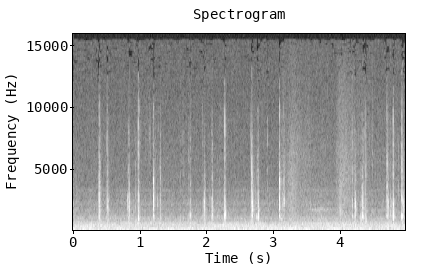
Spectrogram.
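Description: Faint typing on a computer keyboard as a command is entered: many light keystroke clicks in an uneven rhythm over a low background hum, with no voices.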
